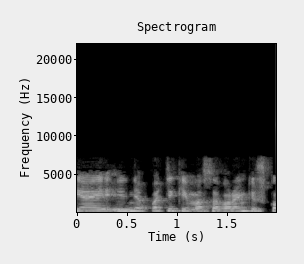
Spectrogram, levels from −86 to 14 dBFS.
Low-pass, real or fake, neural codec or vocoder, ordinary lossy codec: 7.2 kHz; real; none; MP3, 48 kbps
